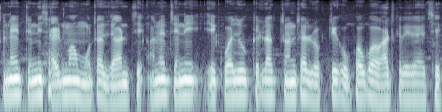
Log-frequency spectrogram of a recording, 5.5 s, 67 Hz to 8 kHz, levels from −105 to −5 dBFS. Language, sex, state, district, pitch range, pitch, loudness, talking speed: Gujarati, male, Gujarat, Gandhinagar, 115-130 Hz, 125 Hz, -16 LUFS, 225 wpm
